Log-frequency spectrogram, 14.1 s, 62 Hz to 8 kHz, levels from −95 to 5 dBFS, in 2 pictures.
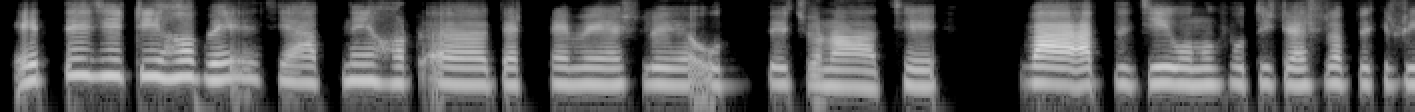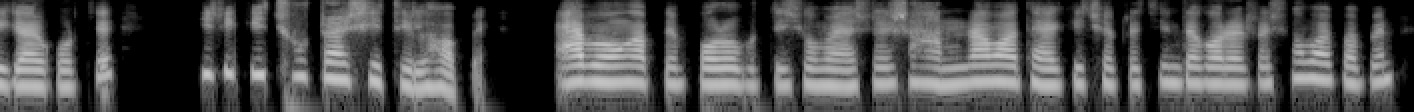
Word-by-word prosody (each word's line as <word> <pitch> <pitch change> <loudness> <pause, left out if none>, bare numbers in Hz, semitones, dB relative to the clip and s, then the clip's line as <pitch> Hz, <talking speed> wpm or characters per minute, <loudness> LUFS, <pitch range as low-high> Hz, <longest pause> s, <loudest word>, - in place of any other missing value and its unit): এতে 255 +5 0 0.2
যেটি 305 0 +2
হবে 270 -3 +3 0.3
যে 250 - -5
আপনি 240 +2 -5 0.2
হঠাৎ 225 0 -4
এ - - +3 0.3
that 210 0 -1
time 215 -1 -1
এ - - +2
আসলে 215 0 -4 0.3
উত্তেজনা 205 -1 -2
আছে 200 +3 -5 0.6
বা, 225 -1 +12 0.2
আপনি 215 +1 -12
যে 220 - +1 0.2
অনুভূতিটা 210 +1 -4
আসলে 215 +2 -5
আপনাকে 215 0 -8
trigger 200 -2 +1
করছে 190 +1 -5 0.5
এটি 340 +2 -4
কিছুটা 295 -3 -3
শিথিল 215 -7 -5
হবে 160 - -6 0.5
এবং 235 -1 +3
আপনি 220 -1 -10 0.2
পরবর্তী 210 -1 -2
সময়ে 200 -1 -2
আসলে 215 +2 -8
সা - - -6
ঠান্ডা 215 +2 -1
মাথায় 225 -3 0
কিছু 215 -1 -9
একটা 210 0 -11
চিন্তা 225 -1 -5
করার 215 -1 0
একটা 220 0 -9
সময় 275 -2 -1
পাবেন। 225 +2 -6
215 Hz, 170 wpm, -24 LUFS, 210-235 Hz, 0.6 s, বা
